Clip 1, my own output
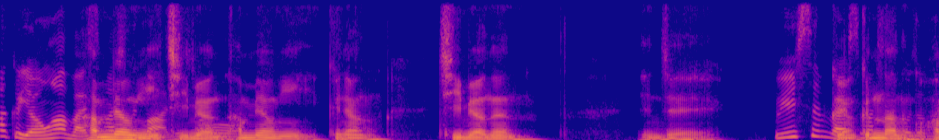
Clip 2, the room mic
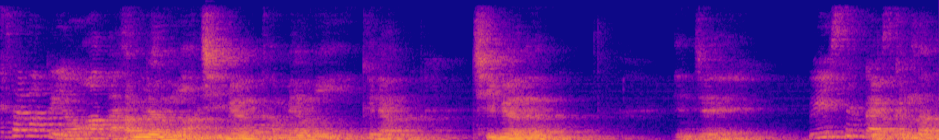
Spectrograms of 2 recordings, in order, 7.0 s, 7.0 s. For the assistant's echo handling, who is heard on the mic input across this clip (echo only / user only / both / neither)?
echo only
